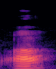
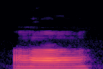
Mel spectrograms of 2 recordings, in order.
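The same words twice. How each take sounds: First: The vowel is held only briefly. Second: The vowel is held about twice as long.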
